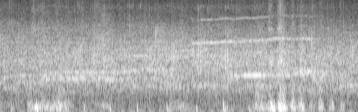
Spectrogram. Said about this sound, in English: Let's give a clap for these people.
